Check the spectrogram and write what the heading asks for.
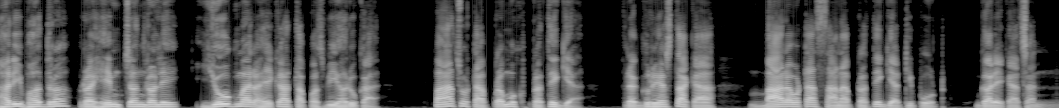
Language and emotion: Nepali, neutral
